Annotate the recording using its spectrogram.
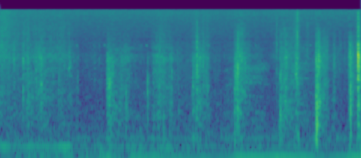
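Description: Footsteps crunch on dry dirt and gravel.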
